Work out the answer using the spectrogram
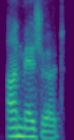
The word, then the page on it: unmeasured: Indian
